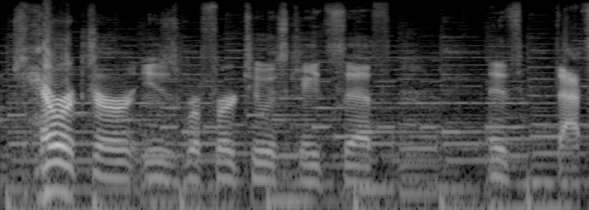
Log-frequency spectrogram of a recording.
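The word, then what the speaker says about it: Cait Sith: let's explain myself and yes I pronounce it Kate Seth if they pronounce it cat CI in in rebirth I will try to adjust my pronunciation accordingly for now the character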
